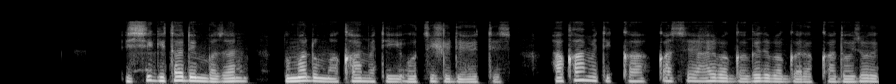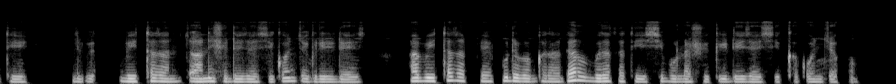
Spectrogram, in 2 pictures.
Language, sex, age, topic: Gamo, male, 25-35, government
